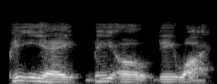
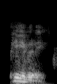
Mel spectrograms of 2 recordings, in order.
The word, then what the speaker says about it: Peabody: is right next to a city named PE p e a b o d y pey That's how you pronounce it that's how every pronounced it pey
